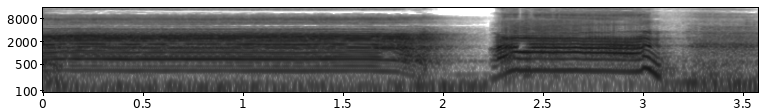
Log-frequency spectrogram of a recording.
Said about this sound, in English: You want me to just yell? Yes, yell.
